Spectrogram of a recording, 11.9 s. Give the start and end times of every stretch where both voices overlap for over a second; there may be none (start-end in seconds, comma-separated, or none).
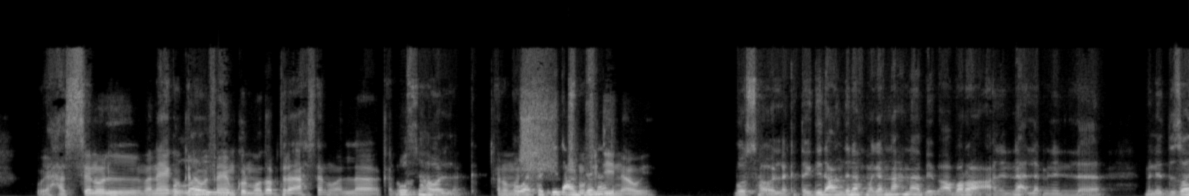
5.0-6.2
